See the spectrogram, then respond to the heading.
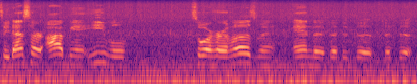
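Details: Male speaker who comments on his own stuttering; stuttering.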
